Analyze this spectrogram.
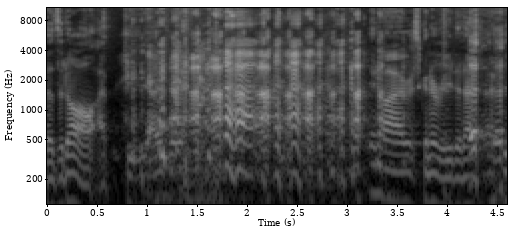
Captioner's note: board members laughing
